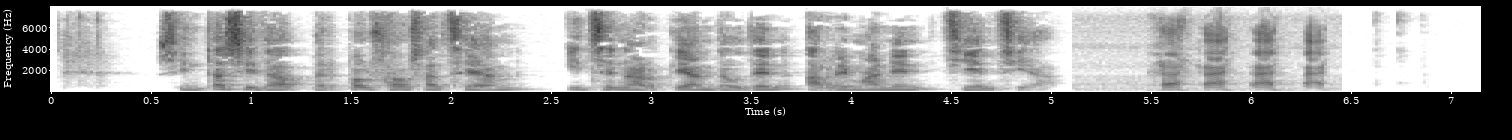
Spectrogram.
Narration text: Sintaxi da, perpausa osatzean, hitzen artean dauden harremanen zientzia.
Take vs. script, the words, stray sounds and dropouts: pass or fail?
fail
